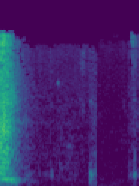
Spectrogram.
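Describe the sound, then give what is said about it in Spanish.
A single sharp, loud sneeze bursts out and quickly fades, followed by a couple of faint, brief murmurs in the quiet. “Salud. Gracias, che.”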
